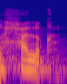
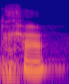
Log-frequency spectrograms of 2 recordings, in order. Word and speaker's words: ح: So how to pronounce these? Ha, ha, ha, not kha, ha. If it was light, then you should pronounce it kha, but it is bold.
